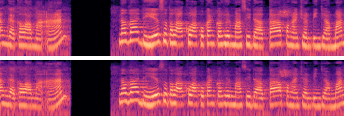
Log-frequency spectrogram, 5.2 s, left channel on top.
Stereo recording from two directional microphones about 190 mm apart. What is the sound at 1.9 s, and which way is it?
A woman's voice, 50° left (ahead or behind).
